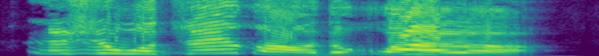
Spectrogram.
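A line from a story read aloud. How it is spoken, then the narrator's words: Crying. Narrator (Chinese): 安博哭道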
